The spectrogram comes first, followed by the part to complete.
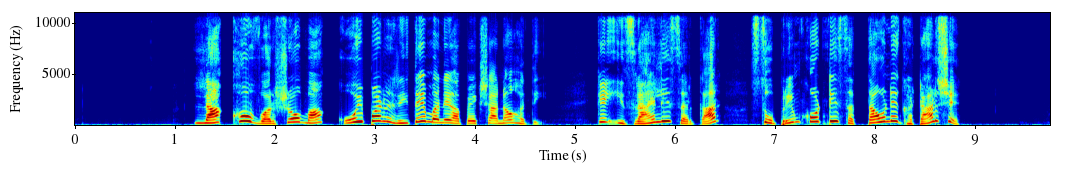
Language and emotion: Gujarati, surprised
